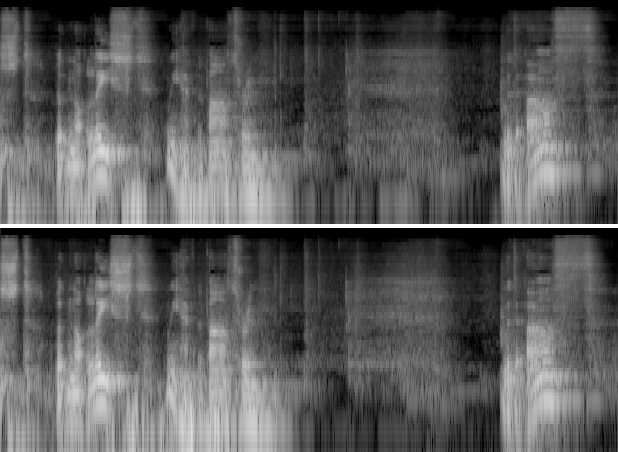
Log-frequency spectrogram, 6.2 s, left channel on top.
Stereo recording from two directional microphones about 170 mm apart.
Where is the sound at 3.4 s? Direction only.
15° right (ahead or behind).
